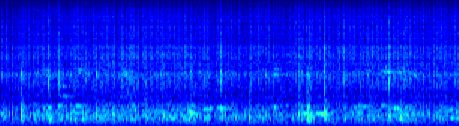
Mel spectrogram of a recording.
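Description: Water heating in the glass lower bowl of a Bodum Pebo vacuum coffee maker on an electric stovetop, not yet at the boil. Bubbles form and collapse on the hot glass, giving a steady hiss and hum scattered with small ticks and crackles.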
